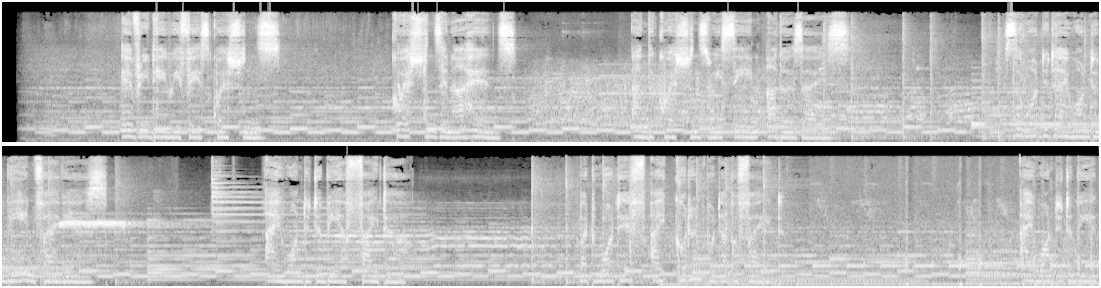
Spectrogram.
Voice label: Commercial

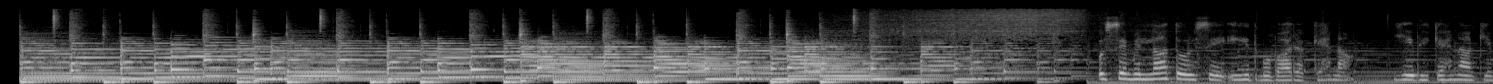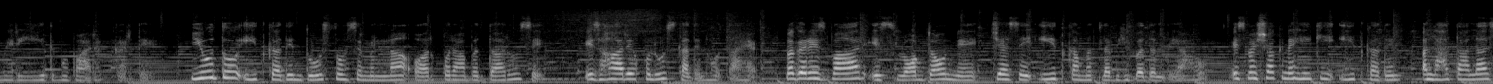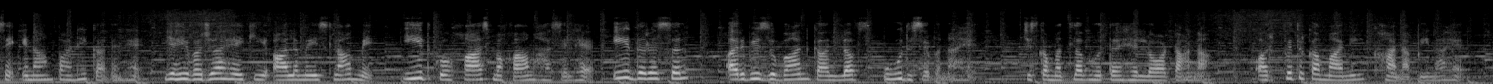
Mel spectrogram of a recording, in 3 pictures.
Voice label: Documentary

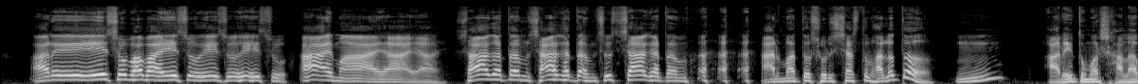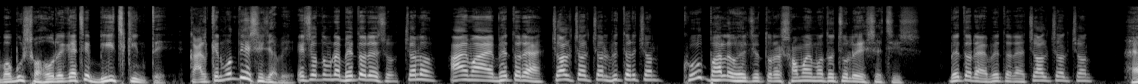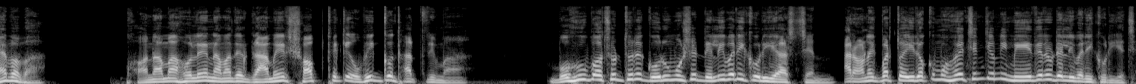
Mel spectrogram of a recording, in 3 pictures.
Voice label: Old Male Sample

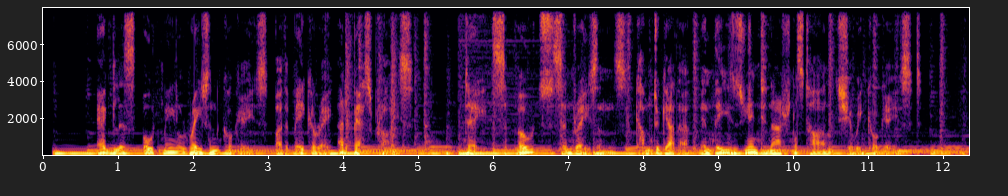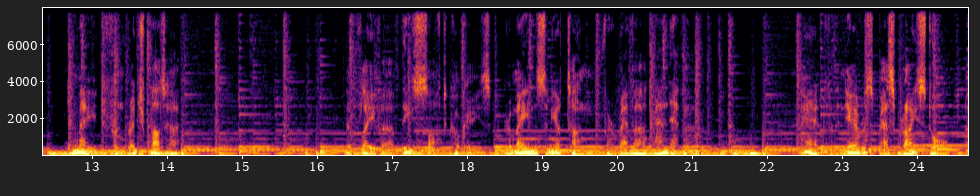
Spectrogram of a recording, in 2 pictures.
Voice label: Commercial

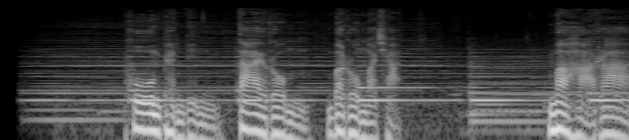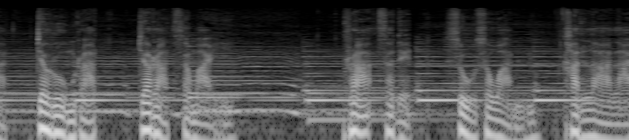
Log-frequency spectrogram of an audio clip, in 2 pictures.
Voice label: Narration

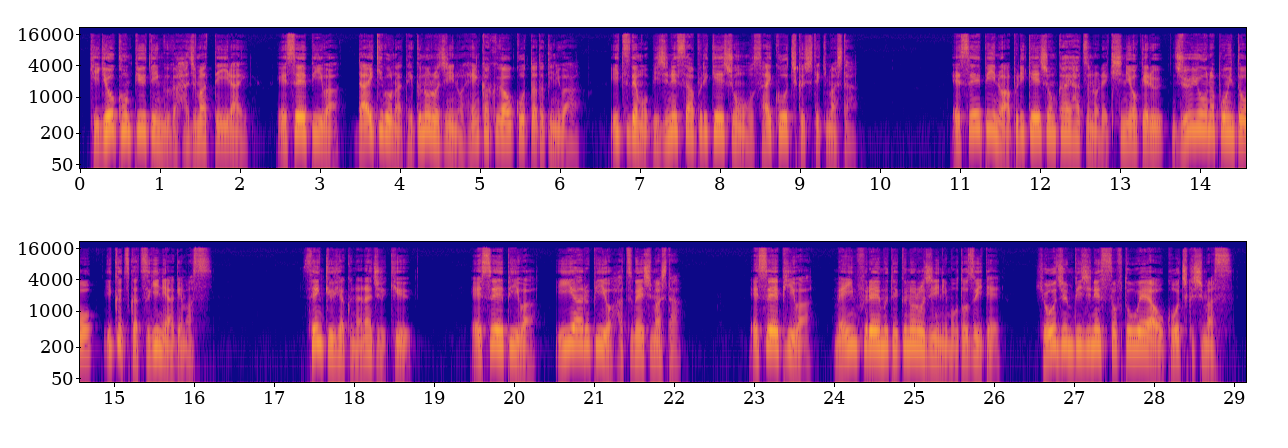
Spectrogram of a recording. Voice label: Narration

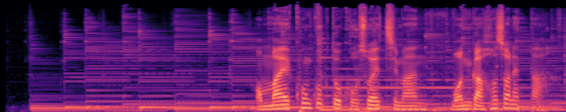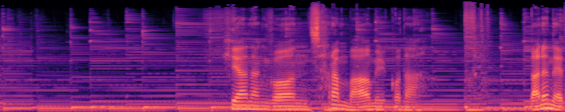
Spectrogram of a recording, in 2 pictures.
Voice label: Audiobook

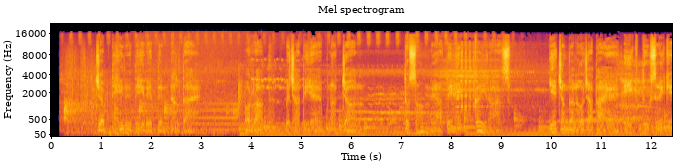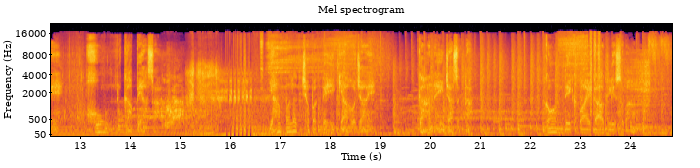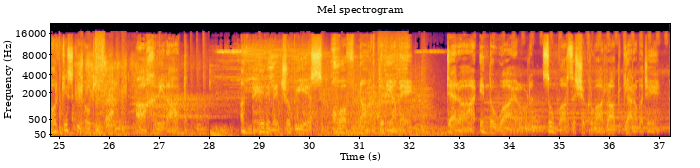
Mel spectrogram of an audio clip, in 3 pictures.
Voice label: Documentary

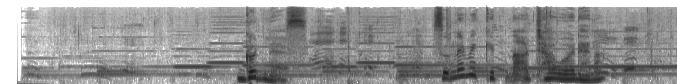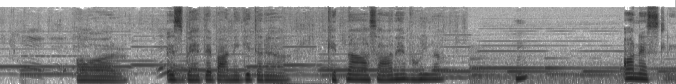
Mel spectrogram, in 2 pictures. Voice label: Hindi Commercial

